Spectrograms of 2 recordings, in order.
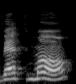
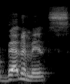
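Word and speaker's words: Vetements: This word vetma or vetiments as as Americans like to pronounce it means clothing in French.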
